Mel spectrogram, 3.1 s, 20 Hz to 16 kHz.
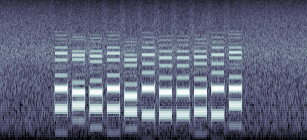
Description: DTMF, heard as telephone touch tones, dialled by machine, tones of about 130 ms. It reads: 9089432253#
